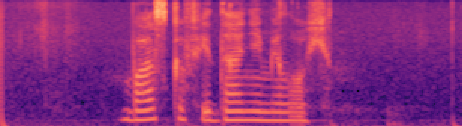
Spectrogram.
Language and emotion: Russian, neutral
